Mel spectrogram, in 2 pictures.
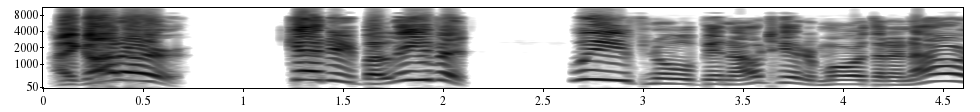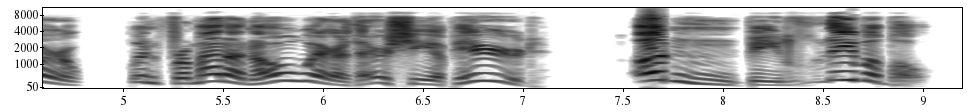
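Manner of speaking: loud, high victory yell; triumphant shout. A narrator's reading. Sir John shouting his triumph over the elk, loud. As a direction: crow over the kill at full voice. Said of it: "Sir John shouts".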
